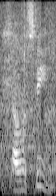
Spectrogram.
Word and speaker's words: Celestine: So we have some names like Angie Champagne, Celestine, which by the way is how you say her name. Celestine.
